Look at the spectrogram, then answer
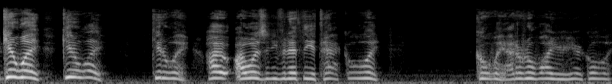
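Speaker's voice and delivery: frantic, high, loud, panicked pleading. Game master voicing a kobold caught in a web, panicked and freaking out. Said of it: "It's like freaking out".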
